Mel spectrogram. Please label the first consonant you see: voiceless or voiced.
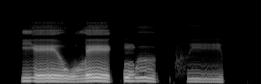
voiced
